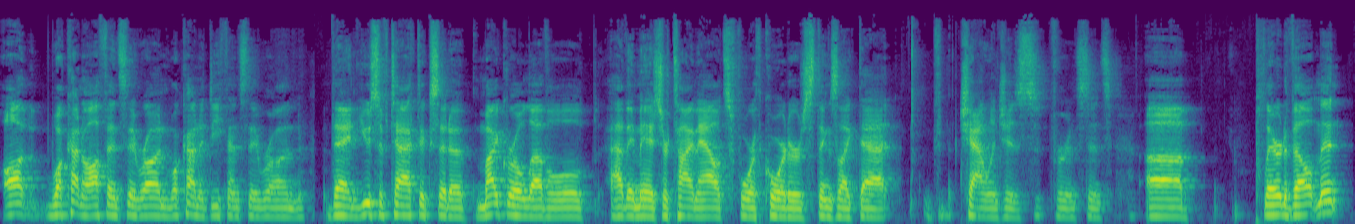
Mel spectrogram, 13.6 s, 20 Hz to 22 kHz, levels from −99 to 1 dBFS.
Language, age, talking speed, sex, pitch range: English, 30-49, 160 wpm, male, 130-150 Hz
